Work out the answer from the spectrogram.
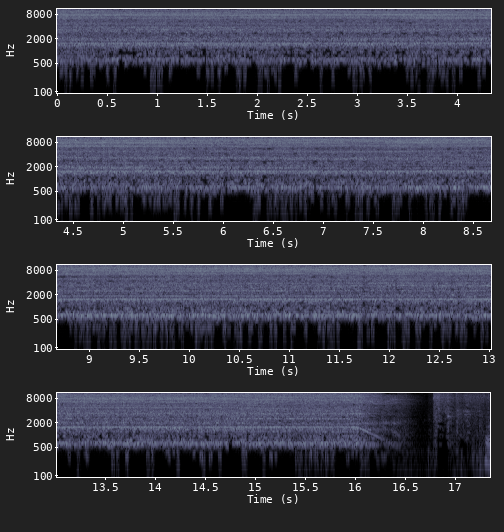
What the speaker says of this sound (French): je vais passer un petit peu la heat gun, vous allez entendre du bruit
